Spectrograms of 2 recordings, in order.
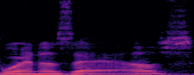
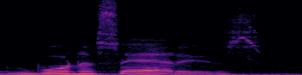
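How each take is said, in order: First: The last word is one syllable, like 'airs'. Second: The last word is two syllables, like 'airies'.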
